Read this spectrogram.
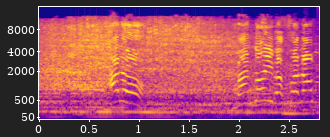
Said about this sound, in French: Le bruit est en nous. Voilà. J'ai l'impression d'être habité par le bruit. Ces voitures passent à quelle vitesse ? Ah bah ici, elles sont dans la ligne droite. En haut de la ligne droite, elles sont à presque 300 km/h.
